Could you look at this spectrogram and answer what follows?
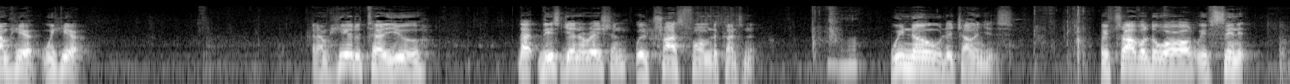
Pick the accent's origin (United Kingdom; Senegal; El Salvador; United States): Senegal; I bring you the greetings from the people of Senegal. I just landed this morning from my home country.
